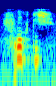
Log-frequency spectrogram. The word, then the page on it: frùchtig: Bas-Rhin; Herrlisheim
